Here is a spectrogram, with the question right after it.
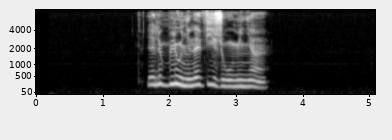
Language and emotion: Russian, angry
